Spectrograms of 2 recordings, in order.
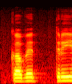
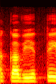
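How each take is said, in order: First: कवित्री with no "yi" syllable; wrong pronunciation. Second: कवयित्री with "yi" sounded; correct pronunciation. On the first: Teacher showing students the error, कवित्री without "yi". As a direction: say कवित्री short, ka-vi-tri. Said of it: "कवित्री नहीं होता". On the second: Teacher correcting students' spelling, कवयित्री with clear "yi". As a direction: say कवयित्री as ka-va-yi-tri. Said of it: "कवयित्री होता है". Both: Shown as a demonstration.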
